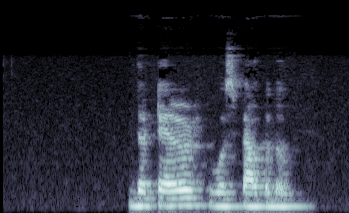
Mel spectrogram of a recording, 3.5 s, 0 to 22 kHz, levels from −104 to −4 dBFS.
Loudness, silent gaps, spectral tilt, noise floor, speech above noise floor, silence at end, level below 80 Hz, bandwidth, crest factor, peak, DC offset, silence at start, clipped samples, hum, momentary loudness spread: -19 LUFS; none; -6.5 dB/octave; -70 dBFS; 52 dB; 0.4 s; -58 dBFS; 9 kHz; 18 dB; -4 dBFS; under 0.1%; 1.3 s; under 0.1%; none; 9 LU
